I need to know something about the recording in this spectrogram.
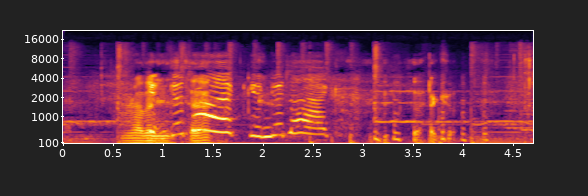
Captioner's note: laughing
